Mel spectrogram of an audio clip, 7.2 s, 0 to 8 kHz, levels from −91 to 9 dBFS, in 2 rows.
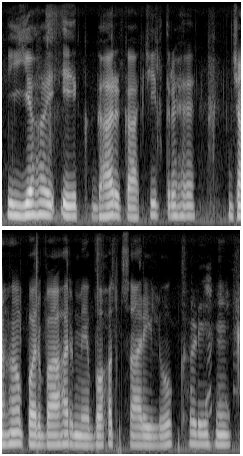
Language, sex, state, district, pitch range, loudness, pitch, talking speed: Hindi, male, Jharkhand, Deoghar, 130-145 Hz, -20 LUFS, 135 Hz, 135 wpm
